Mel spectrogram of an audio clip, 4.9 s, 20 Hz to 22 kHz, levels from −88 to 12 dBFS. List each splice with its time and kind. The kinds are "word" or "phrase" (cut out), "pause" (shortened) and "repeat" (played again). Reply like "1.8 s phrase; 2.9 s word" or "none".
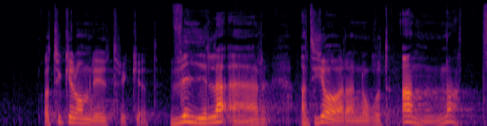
none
